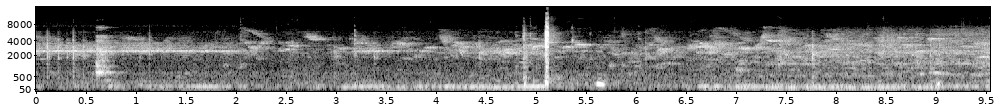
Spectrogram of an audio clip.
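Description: Birds chirping faintly in the background, with a single sharp click about five seconds in.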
